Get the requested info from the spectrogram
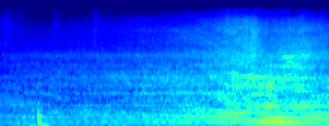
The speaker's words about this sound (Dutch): Ja, we zijn hier nu op de verharde weg en daar komt wel eens een brommertje voorbij.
